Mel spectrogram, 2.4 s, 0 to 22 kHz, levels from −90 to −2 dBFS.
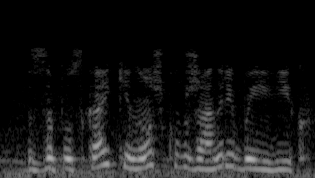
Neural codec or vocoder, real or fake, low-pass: none; real; 7.2 kHz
